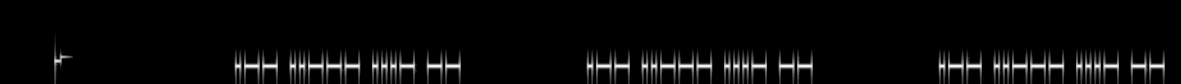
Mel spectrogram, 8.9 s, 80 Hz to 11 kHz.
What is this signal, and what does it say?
Morse code, heard as a keyed tone, about 34 wpm, 700 Hz. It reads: W2VM W2VM W2VM
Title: Call Signs Repeated 2x - 35wpm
